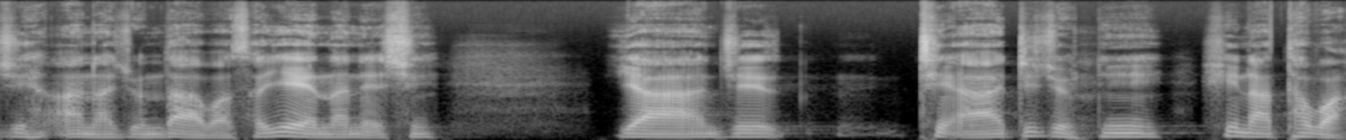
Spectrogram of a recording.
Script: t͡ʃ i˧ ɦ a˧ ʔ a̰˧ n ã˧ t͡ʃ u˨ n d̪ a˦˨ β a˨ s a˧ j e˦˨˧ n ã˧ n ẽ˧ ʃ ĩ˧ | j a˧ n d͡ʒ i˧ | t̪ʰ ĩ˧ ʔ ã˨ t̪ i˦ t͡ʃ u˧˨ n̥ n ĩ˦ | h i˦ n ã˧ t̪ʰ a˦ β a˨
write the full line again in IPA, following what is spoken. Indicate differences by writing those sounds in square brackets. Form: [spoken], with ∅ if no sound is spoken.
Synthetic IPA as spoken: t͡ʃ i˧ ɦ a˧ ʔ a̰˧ n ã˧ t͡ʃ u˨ n d̪ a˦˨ β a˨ s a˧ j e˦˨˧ n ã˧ n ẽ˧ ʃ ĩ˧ | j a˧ n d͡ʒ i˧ | t̪ʰ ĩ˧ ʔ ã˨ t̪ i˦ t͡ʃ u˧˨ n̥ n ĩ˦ | h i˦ n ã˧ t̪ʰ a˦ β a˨

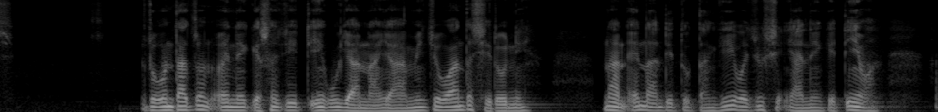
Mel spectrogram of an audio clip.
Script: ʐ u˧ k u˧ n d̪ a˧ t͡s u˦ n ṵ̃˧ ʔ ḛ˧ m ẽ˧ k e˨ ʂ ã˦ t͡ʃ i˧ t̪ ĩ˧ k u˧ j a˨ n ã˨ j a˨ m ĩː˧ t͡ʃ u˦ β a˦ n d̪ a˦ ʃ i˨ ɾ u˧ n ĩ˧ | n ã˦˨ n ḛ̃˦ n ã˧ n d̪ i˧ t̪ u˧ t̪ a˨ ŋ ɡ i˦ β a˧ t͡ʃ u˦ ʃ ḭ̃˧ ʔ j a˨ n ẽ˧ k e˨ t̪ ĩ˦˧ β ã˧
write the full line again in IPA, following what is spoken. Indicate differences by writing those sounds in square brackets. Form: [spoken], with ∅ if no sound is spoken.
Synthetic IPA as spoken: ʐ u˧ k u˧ n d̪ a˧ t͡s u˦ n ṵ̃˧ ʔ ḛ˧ [n] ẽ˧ k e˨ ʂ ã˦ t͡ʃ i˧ t̪ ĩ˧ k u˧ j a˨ n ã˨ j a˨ m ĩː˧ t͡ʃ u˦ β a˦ n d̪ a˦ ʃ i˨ ɾ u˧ n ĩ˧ | n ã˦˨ n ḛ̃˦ n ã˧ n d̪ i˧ t̪ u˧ t̪ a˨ ŋ ɡ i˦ β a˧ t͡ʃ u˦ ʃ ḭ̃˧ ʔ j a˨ n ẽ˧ k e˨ t̪ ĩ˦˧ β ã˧

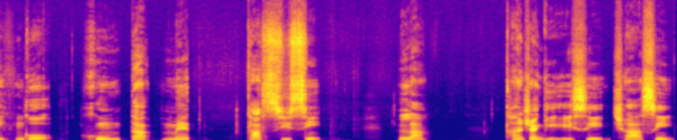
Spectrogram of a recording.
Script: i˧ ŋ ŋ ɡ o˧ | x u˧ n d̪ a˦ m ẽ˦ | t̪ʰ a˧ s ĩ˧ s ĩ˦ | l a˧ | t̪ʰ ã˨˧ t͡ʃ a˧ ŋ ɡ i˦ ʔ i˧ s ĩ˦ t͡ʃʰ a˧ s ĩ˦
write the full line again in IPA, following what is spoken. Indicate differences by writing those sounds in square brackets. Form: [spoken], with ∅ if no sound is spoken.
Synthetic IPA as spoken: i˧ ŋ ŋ ɡ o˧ | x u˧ n [t̪] a˦ m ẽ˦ | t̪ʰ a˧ s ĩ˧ s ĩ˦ | l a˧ | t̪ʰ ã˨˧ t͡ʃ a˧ ŋ ɡ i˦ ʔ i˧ s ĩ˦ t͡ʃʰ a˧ s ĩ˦

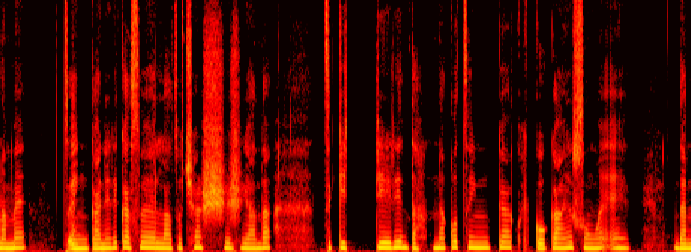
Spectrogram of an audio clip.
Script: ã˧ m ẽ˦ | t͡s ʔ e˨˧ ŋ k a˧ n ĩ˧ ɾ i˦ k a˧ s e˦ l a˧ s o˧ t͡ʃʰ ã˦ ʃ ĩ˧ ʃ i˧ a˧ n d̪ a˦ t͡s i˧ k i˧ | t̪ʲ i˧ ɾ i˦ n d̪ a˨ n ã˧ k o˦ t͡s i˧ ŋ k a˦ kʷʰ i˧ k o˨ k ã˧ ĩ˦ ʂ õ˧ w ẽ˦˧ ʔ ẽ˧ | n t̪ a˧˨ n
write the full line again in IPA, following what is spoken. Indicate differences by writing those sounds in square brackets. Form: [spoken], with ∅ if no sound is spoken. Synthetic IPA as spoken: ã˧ m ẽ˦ | t͡s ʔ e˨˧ ŋ k a˧ n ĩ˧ ɾ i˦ k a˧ s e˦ l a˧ [t͡s] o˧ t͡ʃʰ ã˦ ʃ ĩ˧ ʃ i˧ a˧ n d̪ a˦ t͡s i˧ k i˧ | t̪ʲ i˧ ɾ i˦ n d̪ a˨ n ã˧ k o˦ t͡s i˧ ŋ k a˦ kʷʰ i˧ k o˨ k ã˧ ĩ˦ ʂ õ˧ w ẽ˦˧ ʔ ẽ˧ | n [d̪] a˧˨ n

